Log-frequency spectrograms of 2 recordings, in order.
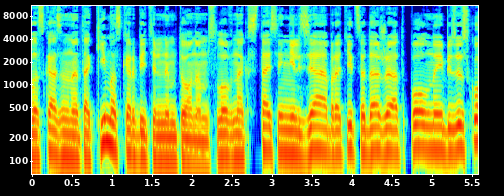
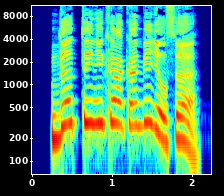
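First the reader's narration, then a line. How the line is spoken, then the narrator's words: Shouting. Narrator (Russian): закричал Жарков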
